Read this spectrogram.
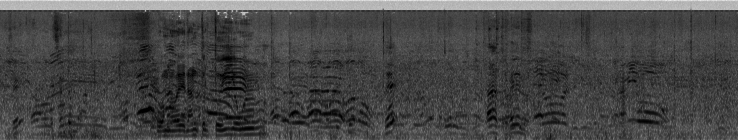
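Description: Men shout and call out across an open field outdoors.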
